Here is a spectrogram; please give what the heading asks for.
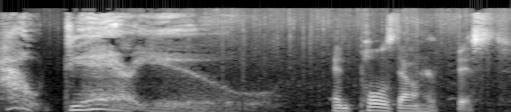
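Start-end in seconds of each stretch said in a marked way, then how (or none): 0.0-2.8 soft, hushed whisper under the breath. Voicing a character who turns toward Rocky and whispers: whispering. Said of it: "and whispers".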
